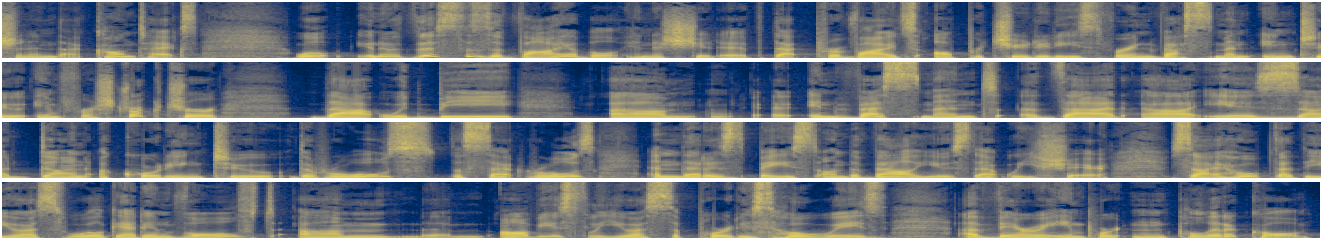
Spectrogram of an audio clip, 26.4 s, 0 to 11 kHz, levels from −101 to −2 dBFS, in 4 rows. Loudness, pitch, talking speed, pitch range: -14 LUFS, 170 Hz, 145 wpm, 160-190 Hz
